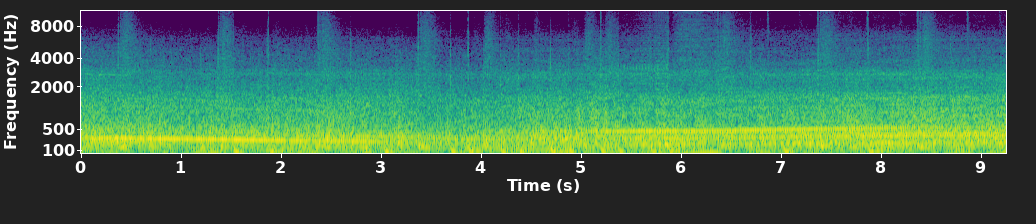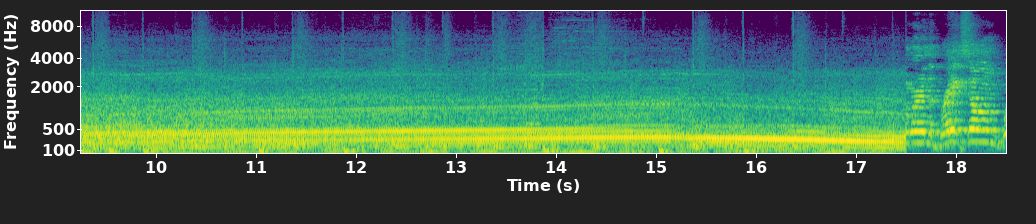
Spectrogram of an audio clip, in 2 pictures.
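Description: A motorcycle engine roars at high revs, its pitch slowly rising and falling.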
